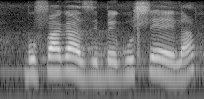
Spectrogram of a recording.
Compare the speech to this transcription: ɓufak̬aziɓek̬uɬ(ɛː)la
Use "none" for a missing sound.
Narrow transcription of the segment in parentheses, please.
ɛː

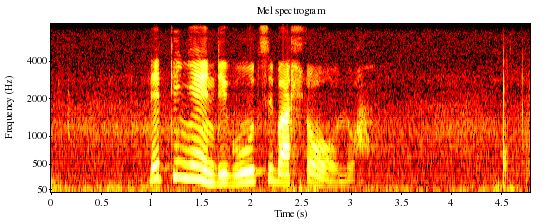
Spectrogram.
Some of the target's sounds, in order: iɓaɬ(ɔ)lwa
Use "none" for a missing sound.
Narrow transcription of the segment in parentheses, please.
ɔː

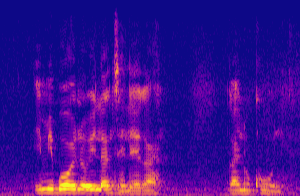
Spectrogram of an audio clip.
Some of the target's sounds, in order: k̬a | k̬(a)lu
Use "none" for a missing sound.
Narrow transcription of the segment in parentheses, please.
a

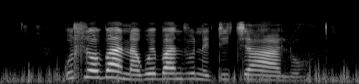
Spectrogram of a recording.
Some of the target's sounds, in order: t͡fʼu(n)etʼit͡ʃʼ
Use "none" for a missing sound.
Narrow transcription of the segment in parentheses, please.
n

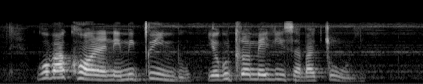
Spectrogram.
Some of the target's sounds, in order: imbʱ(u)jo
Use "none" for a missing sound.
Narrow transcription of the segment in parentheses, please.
u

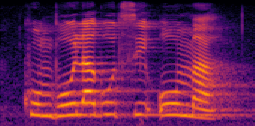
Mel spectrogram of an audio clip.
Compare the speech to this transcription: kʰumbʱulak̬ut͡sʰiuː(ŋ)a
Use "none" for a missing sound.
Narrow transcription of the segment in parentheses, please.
m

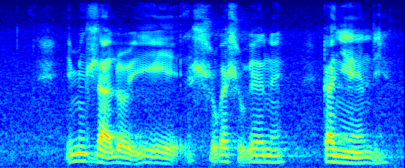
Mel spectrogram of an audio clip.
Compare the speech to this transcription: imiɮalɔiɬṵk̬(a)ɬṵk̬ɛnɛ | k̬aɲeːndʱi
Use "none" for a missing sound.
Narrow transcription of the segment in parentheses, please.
a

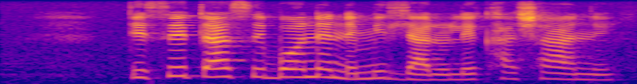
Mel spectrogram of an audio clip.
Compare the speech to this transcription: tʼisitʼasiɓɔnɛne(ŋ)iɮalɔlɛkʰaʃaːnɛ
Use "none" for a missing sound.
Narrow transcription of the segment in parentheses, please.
m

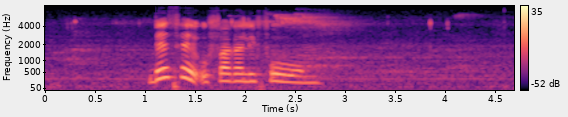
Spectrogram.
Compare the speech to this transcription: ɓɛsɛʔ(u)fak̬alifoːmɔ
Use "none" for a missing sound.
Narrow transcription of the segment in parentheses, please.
u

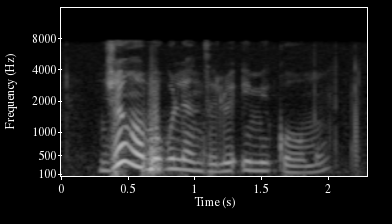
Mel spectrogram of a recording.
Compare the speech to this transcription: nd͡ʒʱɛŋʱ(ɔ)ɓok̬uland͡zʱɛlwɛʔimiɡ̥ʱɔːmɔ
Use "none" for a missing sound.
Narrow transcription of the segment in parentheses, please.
ɔ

